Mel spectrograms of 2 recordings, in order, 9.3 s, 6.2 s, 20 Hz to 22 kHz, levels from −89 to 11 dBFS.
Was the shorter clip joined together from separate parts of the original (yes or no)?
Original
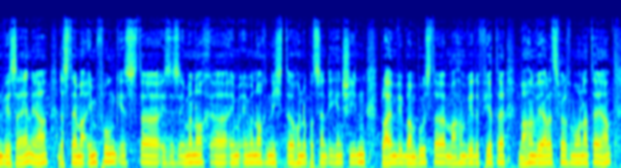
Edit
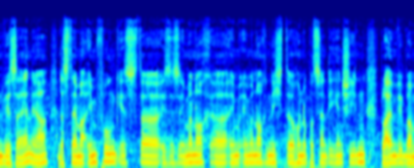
no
